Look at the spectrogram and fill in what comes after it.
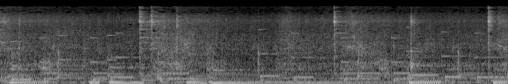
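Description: Potatoes, bottle gourd and mustard stems sizzling in spiced oil in a wok as they are stirred with a spatula, with a few sharp clicks of the spatula against the pan. Background music with bass notes plays underneath.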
